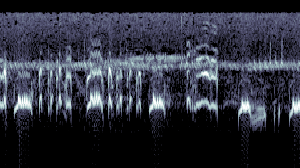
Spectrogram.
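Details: Close European bee-eaters, one perched and others calling in flight, giving dense, overlapping burry trilled calls with fuller rising-falling notes every half second or so, over a thin continuous lark song and corn bunting.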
